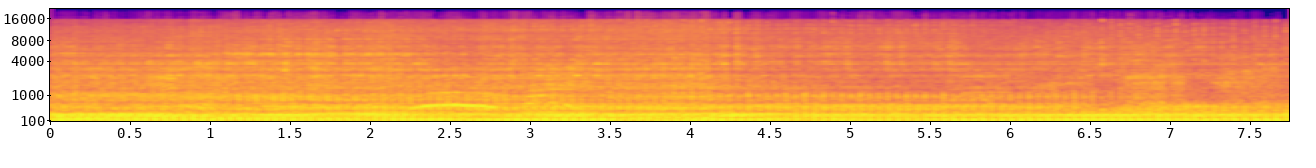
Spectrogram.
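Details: Predator 212 engine (hot-built, flat-slide carb, clear valve cover), pulled from a collapsed shed after years, runs with an even, steady single-cylinder thump at fast idle, no misses or knocks; running healthy.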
